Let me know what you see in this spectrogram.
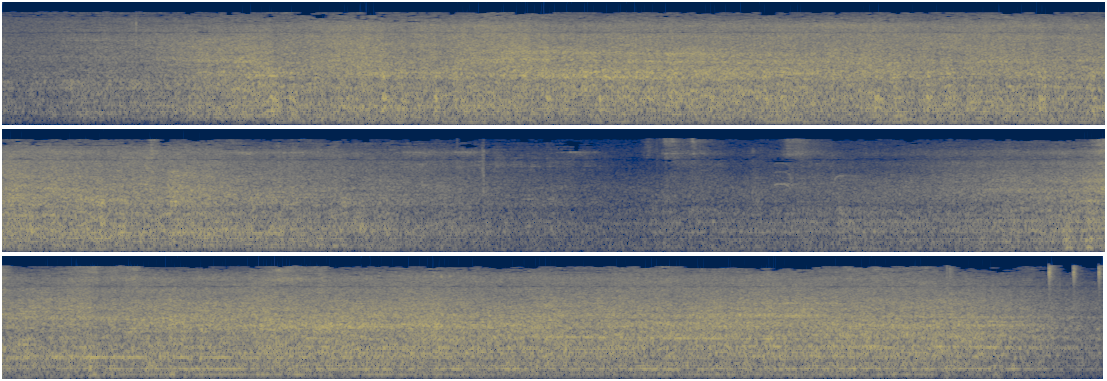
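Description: A train running past on the rails, its wheels clattering, loud in two swells with a dip about halfway through. A steady electric hum rides through the second swell.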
